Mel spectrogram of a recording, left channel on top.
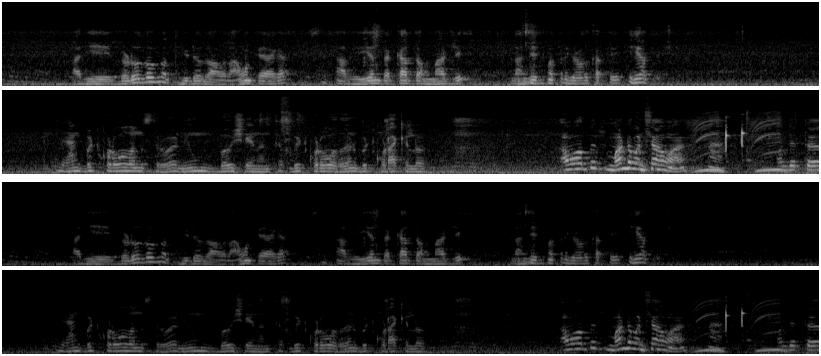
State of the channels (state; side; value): quieter; right; 11.2 dB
